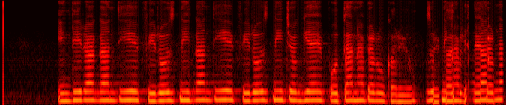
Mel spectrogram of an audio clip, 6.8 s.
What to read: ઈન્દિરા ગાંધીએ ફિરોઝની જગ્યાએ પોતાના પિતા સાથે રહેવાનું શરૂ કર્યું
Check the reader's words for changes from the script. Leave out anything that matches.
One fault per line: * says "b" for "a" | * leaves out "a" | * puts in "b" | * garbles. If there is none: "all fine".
* puts in "ગાંધીએ ફિરોઝની"
* leaves out "પિતા સાથે રહેવાનું"
* garbles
